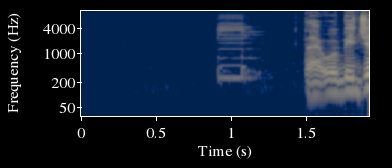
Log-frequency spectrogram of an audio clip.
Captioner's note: buzzer dings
